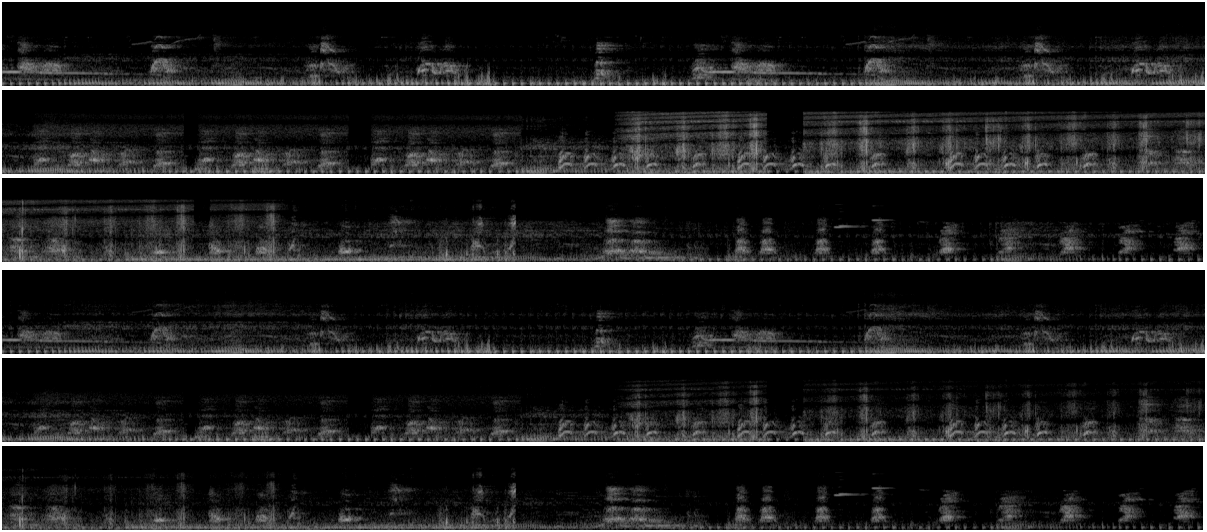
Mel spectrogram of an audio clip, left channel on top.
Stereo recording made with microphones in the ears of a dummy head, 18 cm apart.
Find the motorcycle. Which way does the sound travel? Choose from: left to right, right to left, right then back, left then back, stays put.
right to left.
